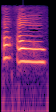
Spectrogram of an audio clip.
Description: Звуки аськи ICQ
Одиночный звук сообщения аськи ооу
